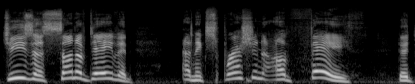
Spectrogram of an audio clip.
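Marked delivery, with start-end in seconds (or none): 0.0-1.3 a loud, higher desperate plea; pleading cry for help. Acted. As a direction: call out to Jesus like a blind beggar by the road. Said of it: "And he cries out".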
